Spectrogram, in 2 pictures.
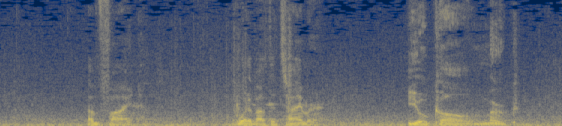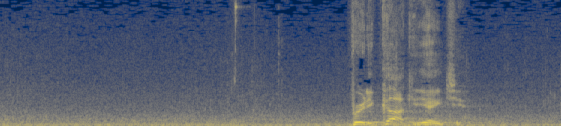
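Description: A young man speaks calmly.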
